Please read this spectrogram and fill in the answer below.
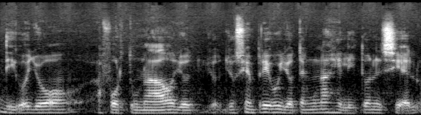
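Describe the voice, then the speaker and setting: A man with a Bogotá accent, medium in pitch, at a fairly quick pace with fairly even intonation. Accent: Bogotá (rolo) Colombian Spanish. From Colombia, Bogotá. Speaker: mortgage lender. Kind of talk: interview.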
